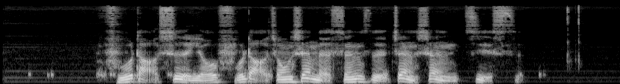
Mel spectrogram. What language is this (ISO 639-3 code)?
zho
